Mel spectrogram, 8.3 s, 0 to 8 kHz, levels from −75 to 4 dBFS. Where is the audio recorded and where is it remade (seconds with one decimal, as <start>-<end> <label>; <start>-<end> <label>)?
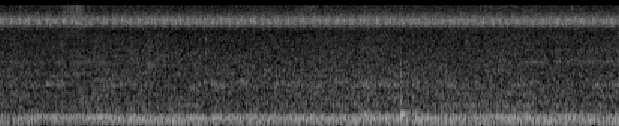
0.0-0.5 recorded; 0.5-1.5 remade; 1.5-8.3 recorded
